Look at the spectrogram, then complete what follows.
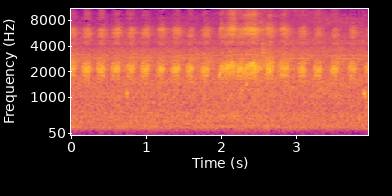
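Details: Crested goshawks at Da'an Forest Park, 30 September 2022, males squabbling with each other while the female keeps watch: a fast, even series of sharp, high, nasal notes, about four a second, and a second bird seems to join briefly mid-series.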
